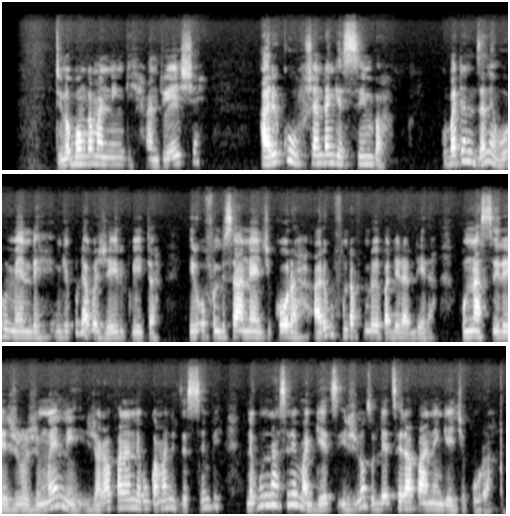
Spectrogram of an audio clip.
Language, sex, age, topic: Ndau, female, 18-24, education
